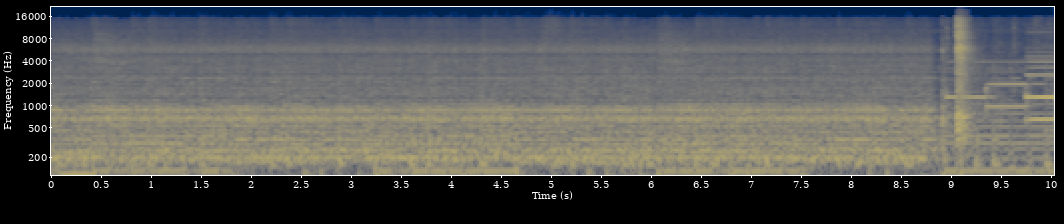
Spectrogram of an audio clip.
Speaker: Very quiet. Note that the beeper on this beeps for about 5 minutes and then it will stop beeping at the end of the cycle.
